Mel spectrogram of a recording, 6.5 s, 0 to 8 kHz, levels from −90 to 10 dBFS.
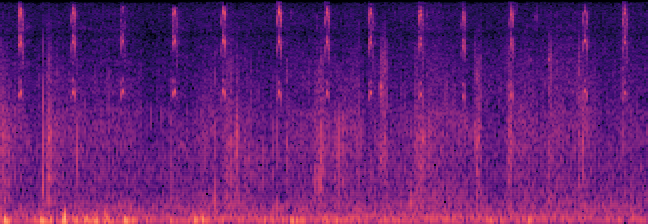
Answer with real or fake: real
